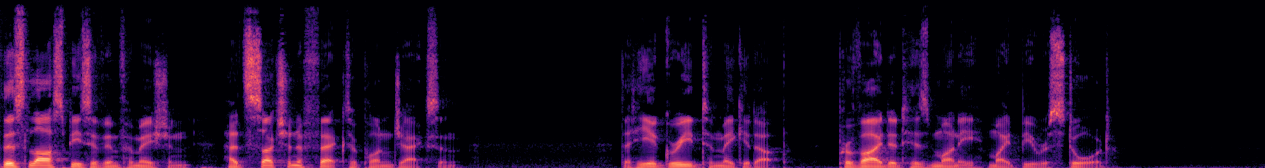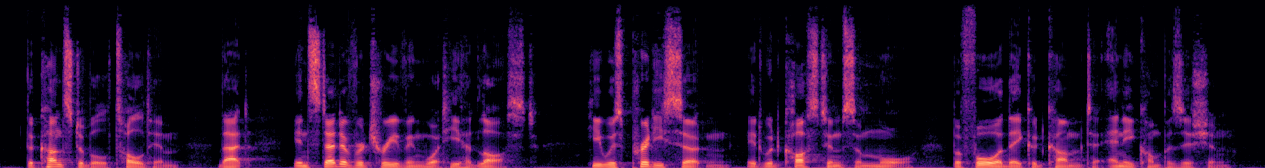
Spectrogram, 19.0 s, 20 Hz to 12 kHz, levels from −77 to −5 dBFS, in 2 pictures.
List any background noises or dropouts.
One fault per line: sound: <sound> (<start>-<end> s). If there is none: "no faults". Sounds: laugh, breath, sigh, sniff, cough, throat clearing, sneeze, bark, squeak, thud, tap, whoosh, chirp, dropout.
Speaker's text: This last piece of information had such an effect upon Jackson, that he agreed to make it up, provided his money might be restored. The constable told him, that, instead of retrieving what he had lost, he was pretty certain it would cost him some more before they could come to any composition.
no faults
